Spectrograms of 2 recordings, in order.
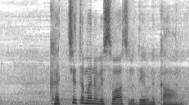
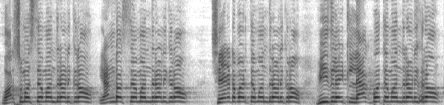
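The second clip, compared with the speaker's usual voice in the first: high, sustained preaching pitch; impassioned preaching; 8 semitones higher than usual. Real, not acted. Preacher challenging those who skip church, impassioned. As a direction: drive each point home on a high, repeated cadence. Preacher in raised rhetorical run.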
